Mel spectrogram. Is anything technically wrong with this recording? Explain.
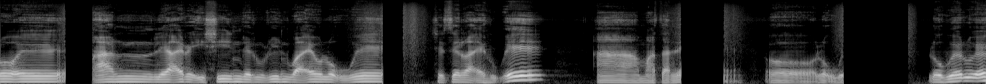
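Yes. The speech suffers wireless microphone squelch dropouts, four of them: 0.50 to 1.01 s, 3.44 to 4.35 s, 6.54 to 7.52 s, and 8.29 to 9.18 s. Each time the FM signal fades, hiss rises, and the receiver's squelch shuts the output, leaving a gap of near silence of roughly 275, 208, 436 and 656 ms respectively before the voice comes back.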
